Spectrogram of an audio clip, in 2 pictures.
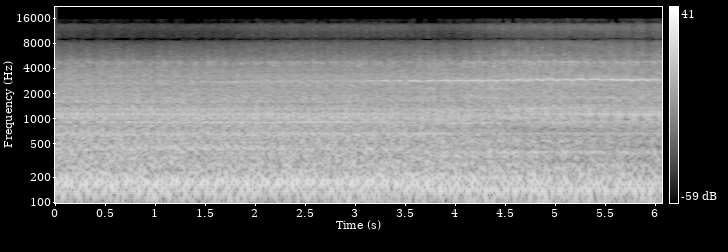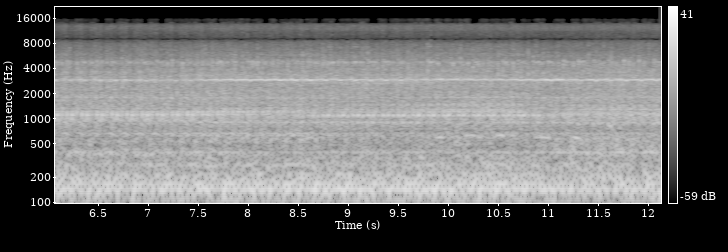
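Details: Ex-US Army Cat D6R bulldozer, 822 hours, first start after sitting inoperative: loud, uneven diesel clatter, lumpy irregular beat at steady idle; running on five cylinders, one injector not clicking well; new injectors ordered.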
